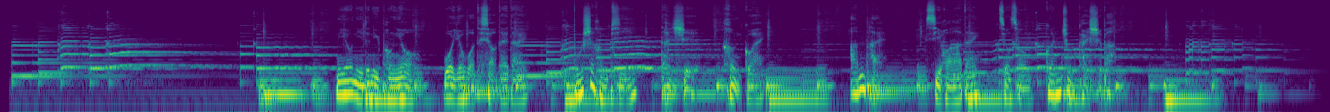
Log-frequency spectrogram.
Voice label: 男 广告 深情、温柔

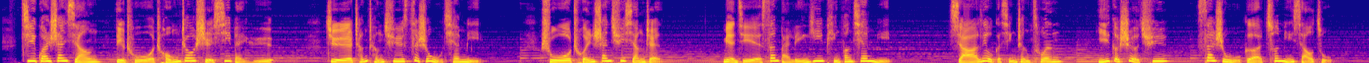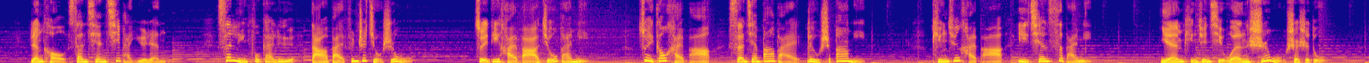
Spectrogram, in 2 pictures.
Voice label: 女; 鸡冠山乡

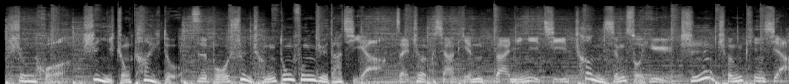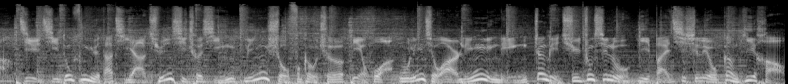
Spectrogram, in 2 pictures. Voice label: 男 汽车广告 轻快

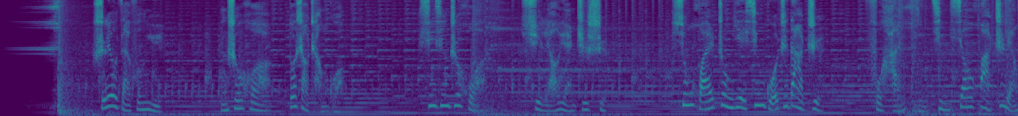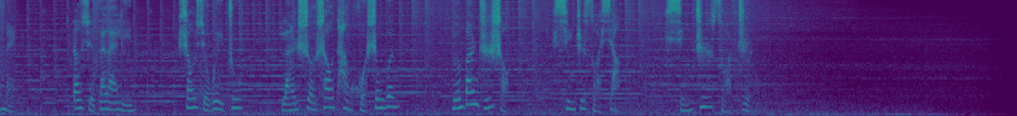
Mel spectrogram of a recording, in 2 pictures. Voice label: 女 宣传 励志 干练; 佳和十六周年

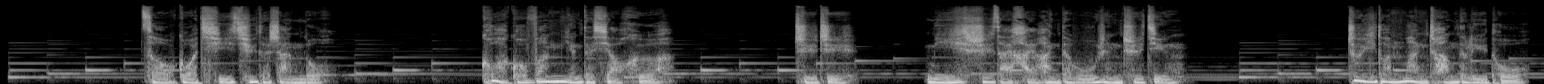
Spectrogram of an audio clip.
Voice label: 男 优雅唯美 电台片花 抒情 温馨 舒缓 年轻 轻柔

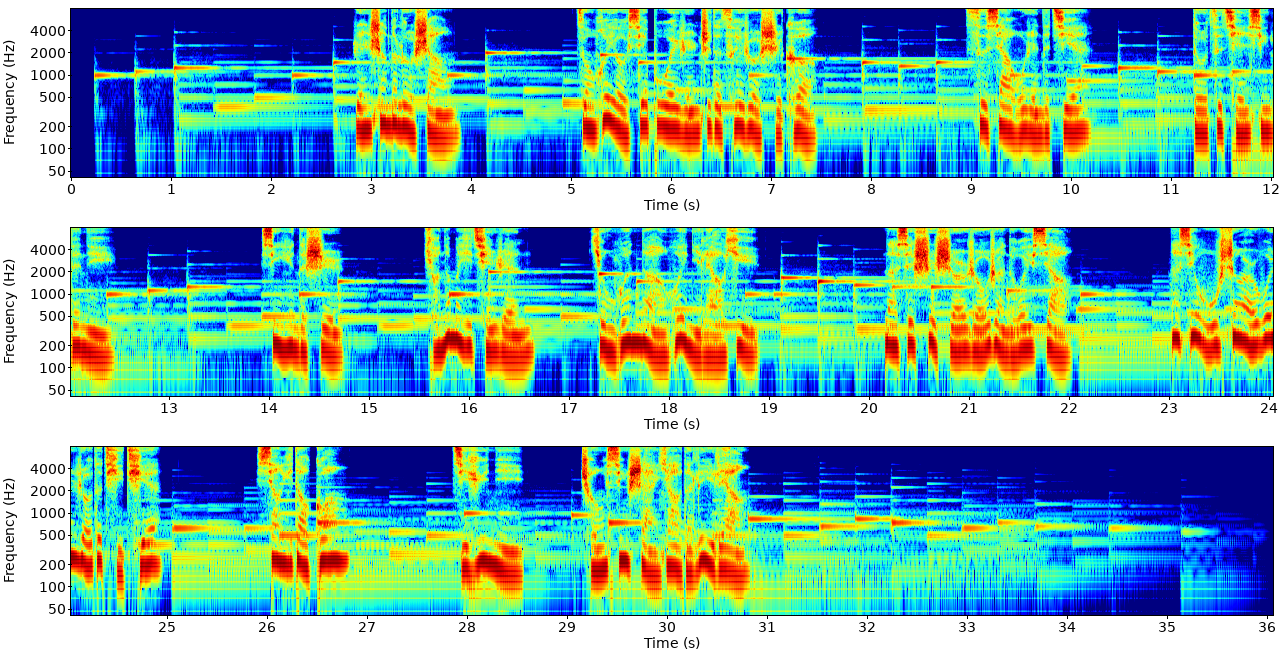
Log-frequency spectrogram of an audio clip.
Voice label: 女 微电影 亲切温暖; 人生路上

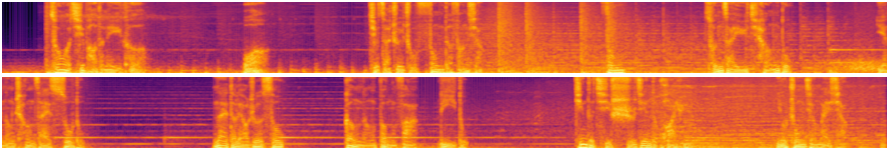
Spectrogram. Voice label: 男 TVC 低沉磁性

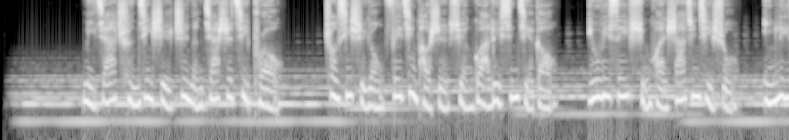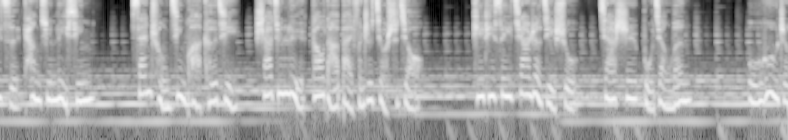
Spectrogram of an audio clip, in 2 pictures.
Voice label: 女 TVC 磁性; 米家智能加湿器Pro

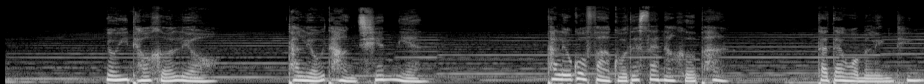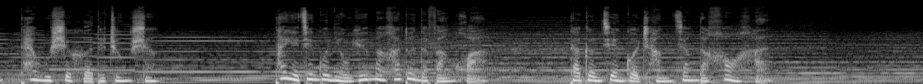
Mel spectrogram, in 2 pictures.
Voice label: 女; 美丽中国

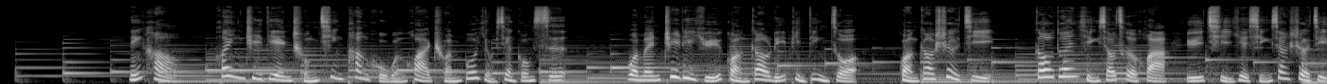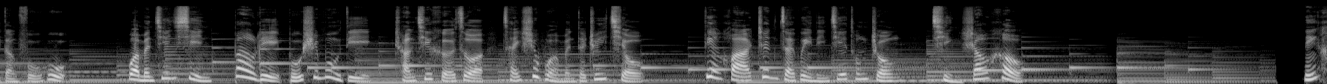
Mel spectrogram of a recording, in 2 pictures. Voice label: 女 企业彩铃【温暖风格】; 重庆胖虎文化

